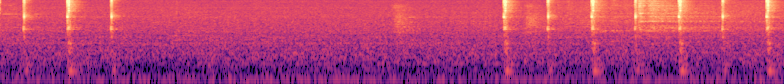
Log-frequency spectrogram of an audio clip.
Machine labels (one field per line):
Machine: valve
